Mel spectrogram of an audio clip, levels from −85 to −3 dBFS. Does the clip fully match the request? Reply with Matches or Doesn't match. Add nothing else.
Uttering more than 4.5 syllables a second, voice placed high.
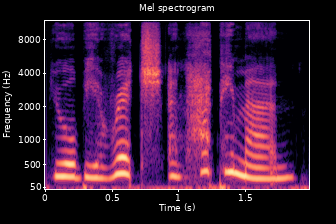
Matches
